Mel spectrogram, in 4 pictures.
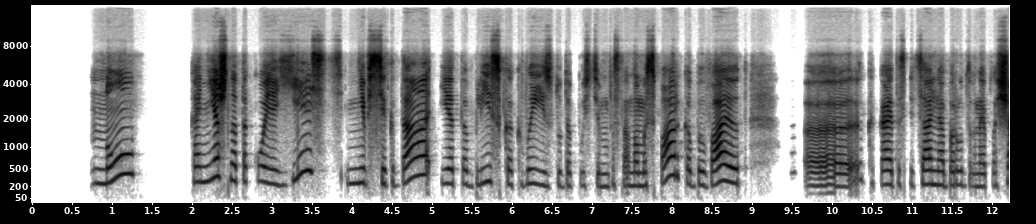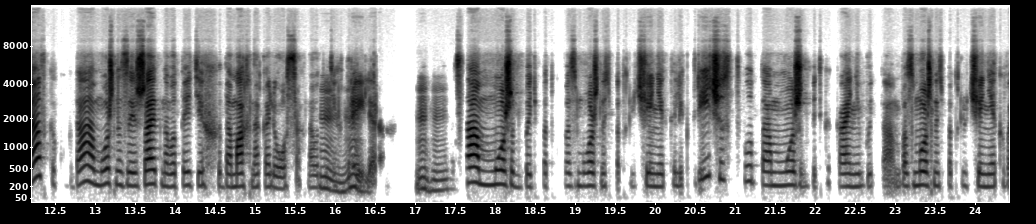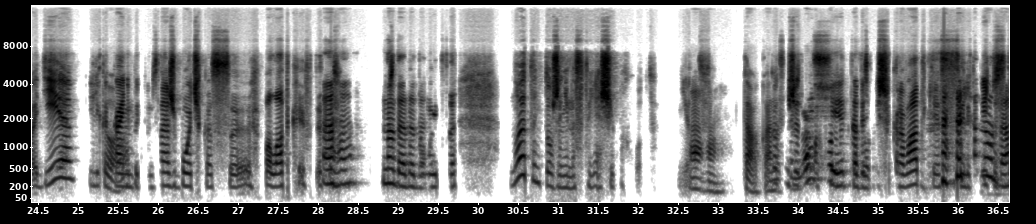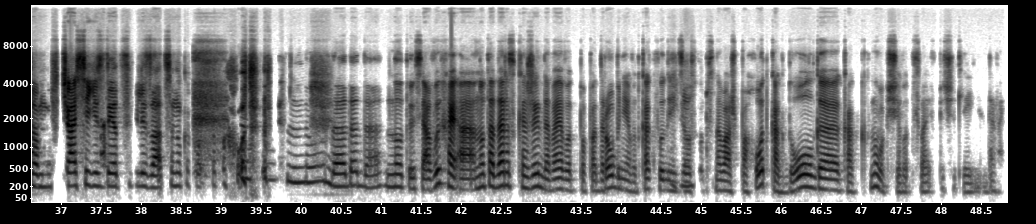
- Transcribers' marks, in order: other background noise; laughing while speaking: "палаткой вот эта"; laugh; other noise; chuckle
- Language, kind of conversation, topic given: Russian, podcast, Какой поход на природу был твоим любимым и почему?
